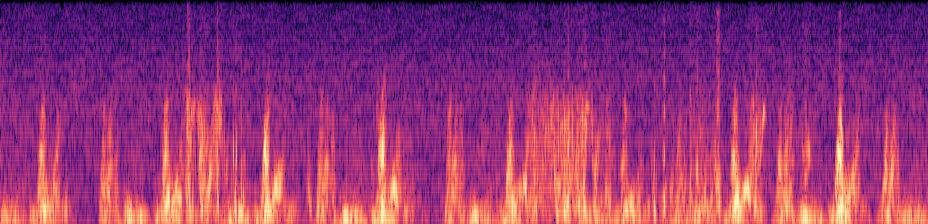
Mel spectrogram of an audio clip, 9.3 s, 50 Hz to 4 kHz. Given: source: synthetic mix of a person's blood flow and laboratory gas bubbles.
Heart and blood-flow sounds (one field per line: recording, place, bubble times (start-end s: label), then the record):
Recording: Doppler ultrasound of blood flow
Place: precordium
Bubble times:
1.70-1.77 s: bubbles
1.83-2.51 s: bubbles
5.25-6.14 s: bubbles
6.49-6.70 s: bubbles
6.88-7.22 s: bubbles
7.47-7.67 s: bubbles
7.81-7.95 s: bubbles
8.01-8.11 s: bubbles
From the record:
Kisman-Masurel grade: 221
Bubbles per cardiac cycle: several, 3 to 8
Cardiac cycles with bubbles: 10 to 50%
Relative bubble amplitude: barely perceptible (0.100 to 0.250)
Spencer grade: 2 (many but less than half of the cardiac periods contain bubble signals, singularly or in groups)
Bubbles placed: only in the low amplitude regions of the cardiac cycle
